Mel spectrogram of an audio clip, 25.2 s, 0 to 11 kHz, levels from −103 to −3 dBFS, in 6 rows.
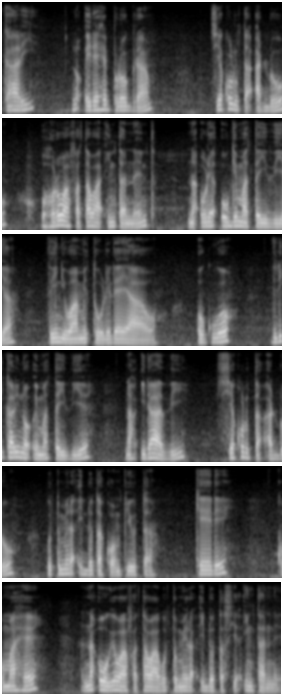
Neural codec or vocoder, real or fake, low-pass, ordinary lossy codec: none; real; 9.9 kHz; none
